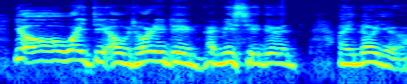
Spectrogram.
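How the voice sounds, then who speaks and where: Somewhat breathy and dark, mellow in tone, a man speaks with an American accent at a moderate pace. The recording is very clean, with a silent background. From South Asia, near India. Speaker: live streamer. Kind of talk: casual live stream chat. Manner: halting, with restarts and fillers.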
